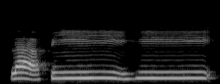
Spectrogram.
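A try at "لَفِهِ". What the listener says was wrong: Pendek. Ujungnya pendek.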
